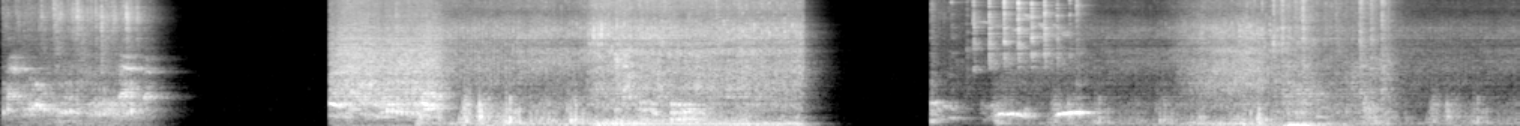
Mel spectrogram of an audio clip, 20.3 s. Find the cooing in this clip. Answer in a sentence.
You can hear the cooing from 0.1 to 2.1 s, from 4.4 to 6.0 s, from 8.2 to 10.2 s, from 12.4 to 14.4 s and from 17.0 to 18.6 s.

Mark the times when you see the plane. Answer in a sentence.
The plane can be heard from 5.5 to 10.8 s and from 13.2 to 20.2 s.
